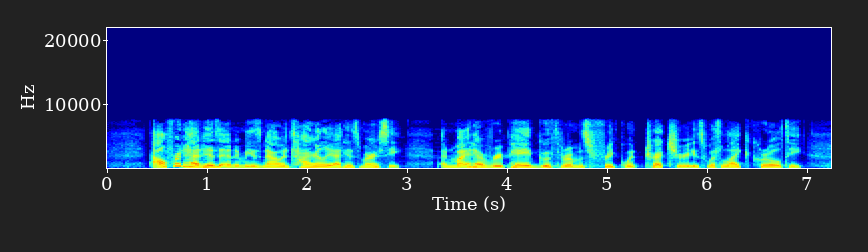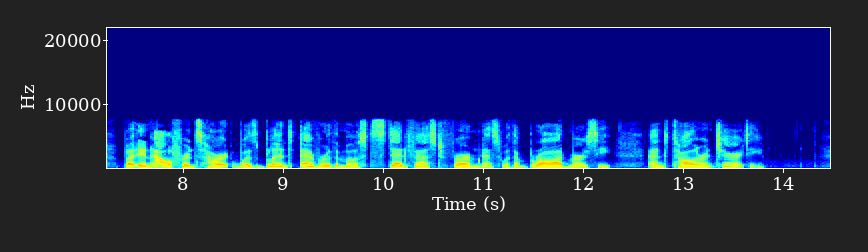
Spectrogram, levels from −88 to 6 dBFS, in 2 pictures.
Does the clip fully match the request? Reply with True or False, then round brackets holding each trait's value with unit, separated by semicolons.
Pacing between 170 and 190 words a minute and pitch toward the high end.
False (155 wpm; 205 Hz)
